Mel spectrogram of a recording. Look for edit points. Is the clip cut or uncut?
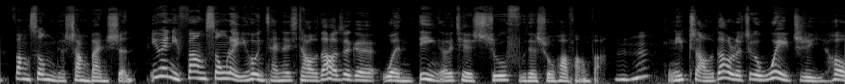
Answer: cut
